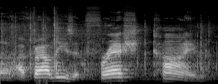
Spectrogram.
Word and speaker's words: Thyme: found these at fresh thyme spelled like the herb th why me I guess it makes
